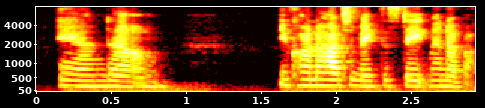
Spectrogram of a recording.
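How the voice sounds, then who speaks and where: A woman talks at a very fast pace with a medium pitch. Audible room echo surrounds her voice. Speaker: podcast host, writer. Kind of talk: solo podcast talk. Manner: casual, hesitant with fillers.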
